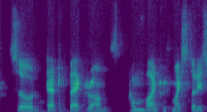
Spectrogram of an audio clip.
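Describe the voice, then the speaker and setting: With a non-native accent, a man talks at a moderate pace using fairly even intonation. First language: not English. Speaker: crypto educator, company founder. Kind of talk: interview. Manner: halting.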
